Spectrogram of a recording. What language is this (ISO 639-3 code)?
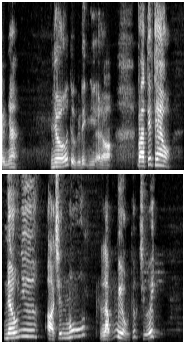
vie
